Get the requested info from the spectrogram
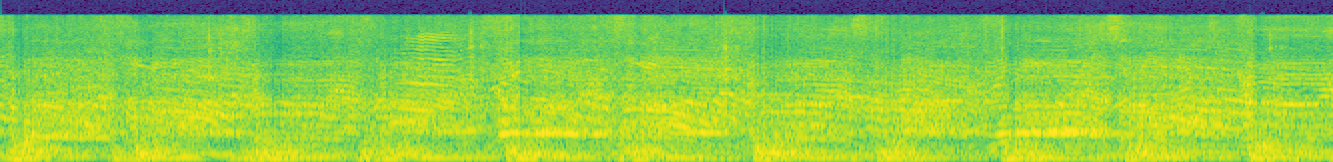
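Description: A large crowd of festival-float bearers chanting and shouting together, the massed voices swelling in a rough rhythm about once a second.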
